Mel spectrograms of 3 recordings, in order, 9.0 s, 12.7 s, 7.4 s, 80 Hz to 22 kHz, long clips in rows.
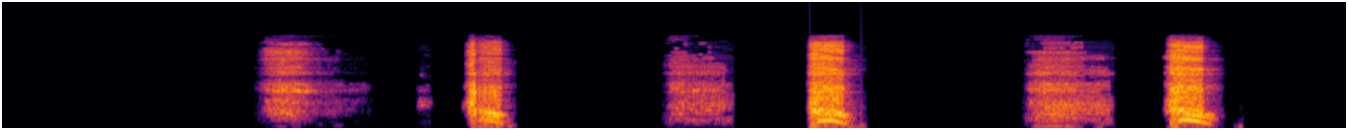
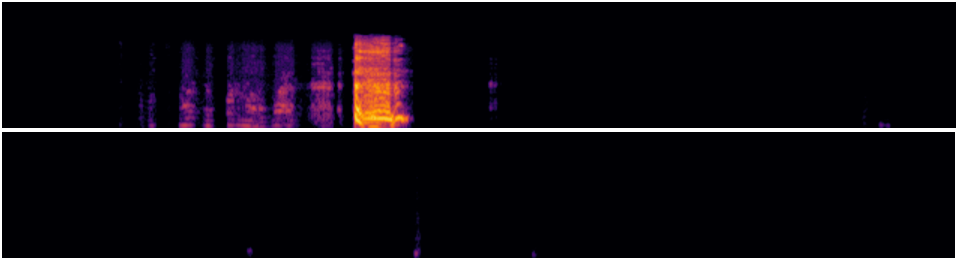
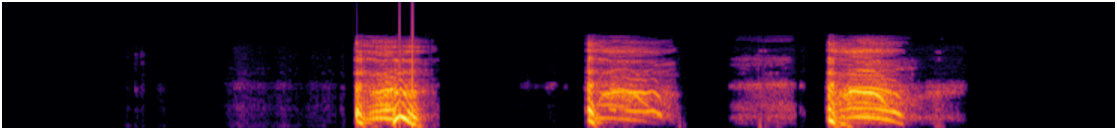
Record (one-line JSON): {"exhalation_length": "9.0 s", "exhalation_amplitude": 29357, "exhalation_signal_mean_std_ratio": 0.27, "cough_length": "12.7 s", "cough_amplitude": 32167, "cough_signal_mean_std_ratio": 0.12, "three_cough_length": "7.4 s", "three_cough_amplitude": 32767, "three_cough_signal_mean_std_ratio": 0.33, "survey_phase": "beta (2021-08-13 to 2022-03-07)", "age": "45-64", "gender": "Male", "wearing_mask": "No", "symptom_cough_any": true, "symptom_runny_or_blocked_nose": true, "symptom_sore_throat": true, "symptom_fatigue": true, "symptom_fever_high_temperature": true, "symptom_headache": true, "symptom_change_to_sense_of_smell_or_taste": true, "symptom_onset": "3 days", "smoker_status": "Ex-smoker", "respiratory_condition_asthma": false, "respiratory_condition_other": true, "recruitment_source": "Test and Trace", "submission_delay": "2 days", "covid_test_result": "Positive", "covid_test_method": "RT-qPCR", "covid_ct_value": 25.0, "covid_ct_gene": "ORF1ab gene"}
